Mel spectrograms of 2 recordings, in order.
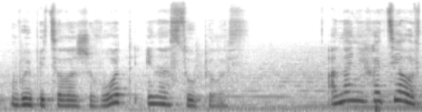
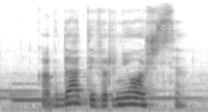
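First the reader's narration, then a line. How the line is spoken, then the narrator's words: Sighing. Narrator (Russian): вздохнул Инг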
